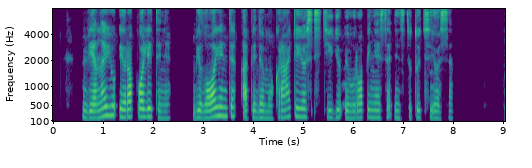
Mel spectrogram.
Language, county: Lithuanian, Utena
